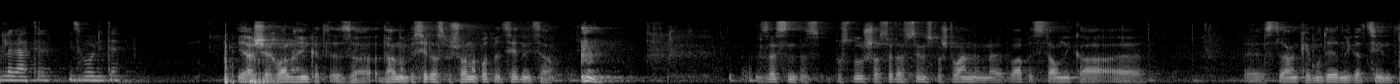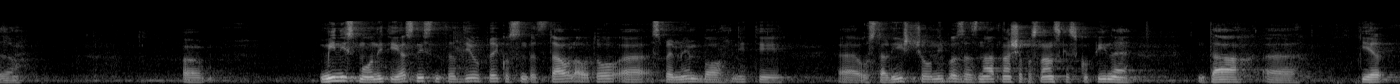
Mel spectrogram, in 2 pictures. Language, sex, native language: Slovenian, male, Slovenian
